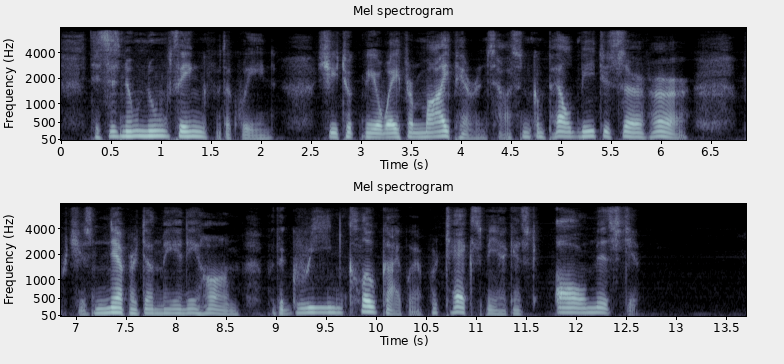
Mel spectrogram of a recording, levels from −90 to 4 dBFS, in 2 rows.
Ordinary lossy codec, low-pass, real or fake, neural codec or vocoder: MP3, 48 kbps; 7.2 kHz; real; none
